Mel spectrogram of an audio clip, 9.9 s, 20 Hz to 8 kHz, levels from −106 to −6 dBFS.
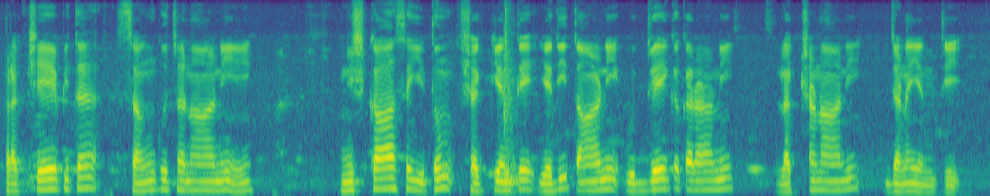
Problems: constant background noise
